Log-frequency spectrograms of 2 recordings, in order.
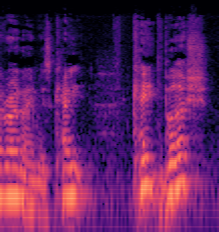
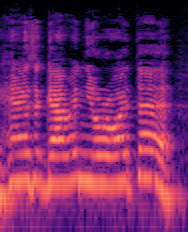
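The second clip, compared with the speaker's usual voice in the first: put-on Australian accent; 7 semitones higher, 4 dB louder than usual. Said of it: "Someone's from Australia".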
